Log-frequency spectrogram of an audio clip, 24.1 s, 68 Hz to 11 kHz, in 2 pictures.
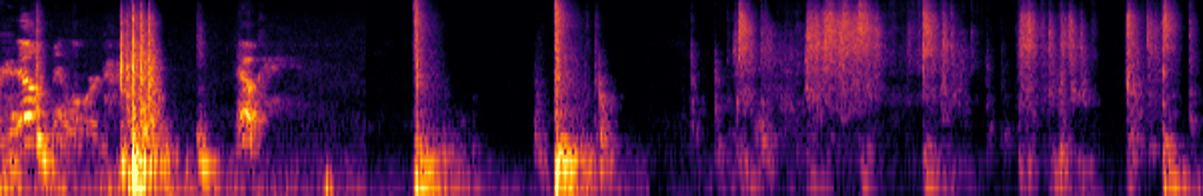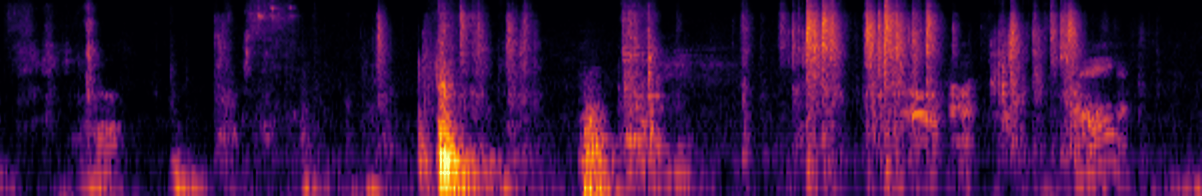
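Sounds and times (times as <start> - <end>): wooden knocks and thunks: 0.3 - 2.4, 4.2 - 6.2, 16.2 - 17.2, 17.8 - 18.3.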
